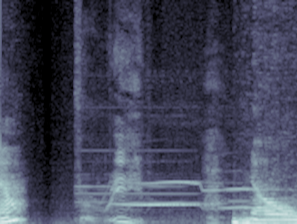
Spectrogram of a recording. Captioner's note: alien sfx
